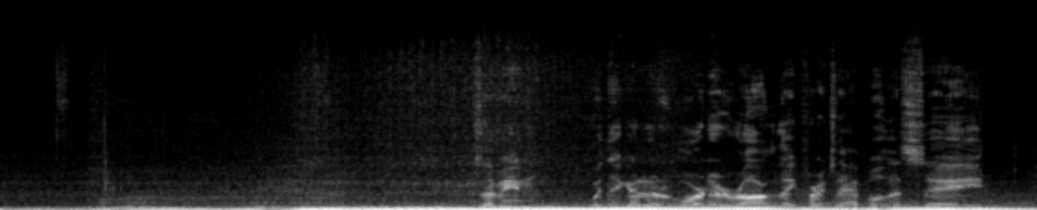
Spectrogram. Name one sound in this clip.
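A car engine revs up and rises in pitch as the car pulls away.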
